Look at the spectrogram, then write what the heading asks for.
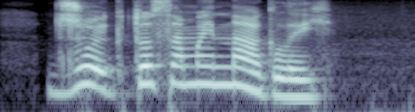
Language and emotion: Russian, angry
